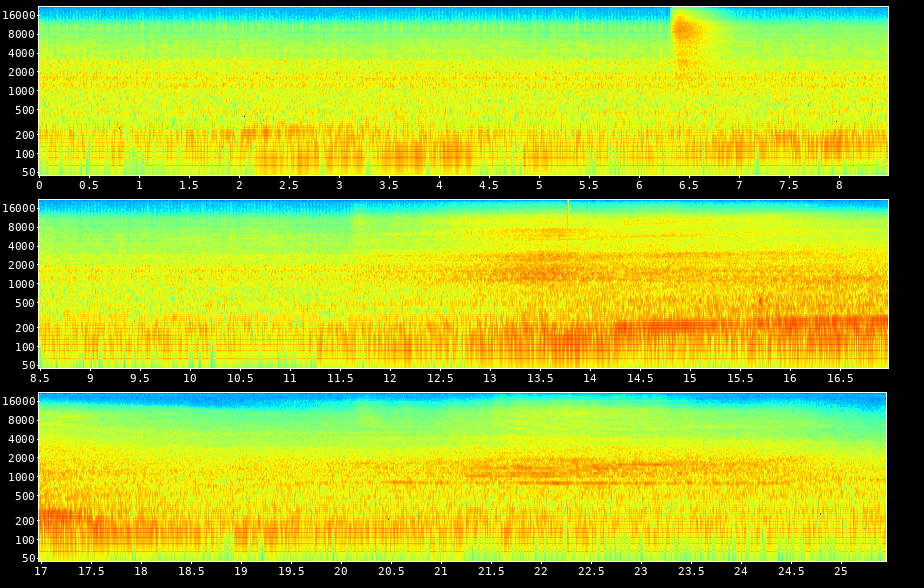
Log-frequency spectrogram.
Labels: Does this sound like a road with cars and trucks running?
yes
